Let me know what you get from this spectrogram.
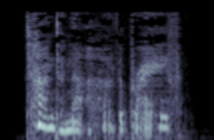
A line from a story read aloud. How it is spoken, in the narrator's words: I whispered, chuckling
